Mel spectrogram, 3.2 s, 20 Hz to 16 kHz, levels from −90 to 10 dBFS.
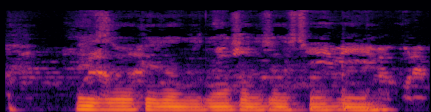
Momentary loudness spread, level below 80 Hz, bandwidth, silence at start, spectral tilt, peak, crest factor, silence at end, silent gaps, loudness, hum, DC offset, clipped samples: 10 LU; -48 dBFS; 11.5 kHz; 0.05 s; -6.5 dB/octave; -8 dBFS; 16 dB; 0.05 s; none; -24 LUFS; none; under 0.1%; under 0.1%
